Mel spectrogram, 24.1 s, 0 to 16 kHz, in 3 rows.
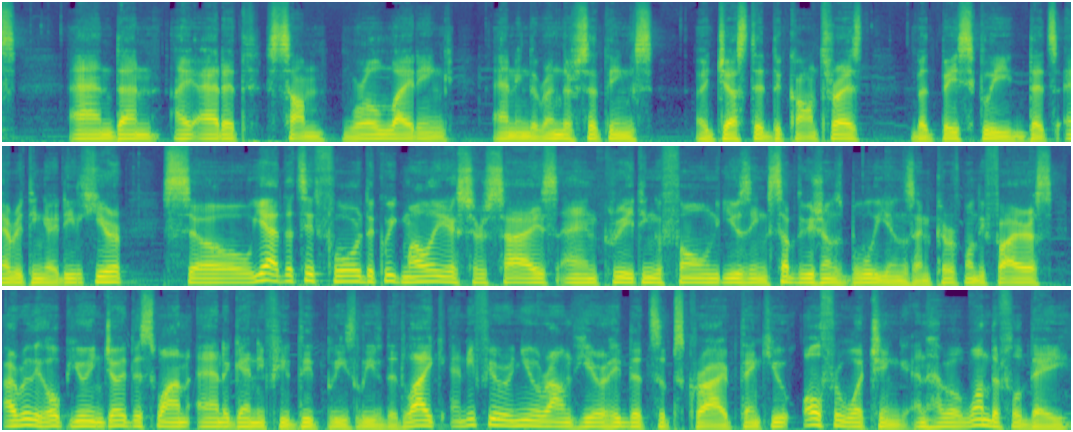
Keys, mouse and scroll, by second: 1.2 click, 3.5 click, 3.9-4.8 scroll down 5, 6.8-8.1 shift+middle drag, 8.4-8.8 scroll up 2, 8.9 shift+middle click.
